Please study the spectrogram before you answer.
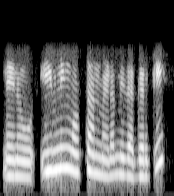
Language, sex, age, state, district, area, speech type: Telugu, female, 30-45, Andhra Pradesh, Srikakulam, urban, conversation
